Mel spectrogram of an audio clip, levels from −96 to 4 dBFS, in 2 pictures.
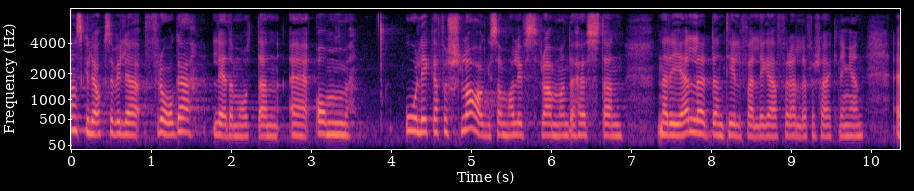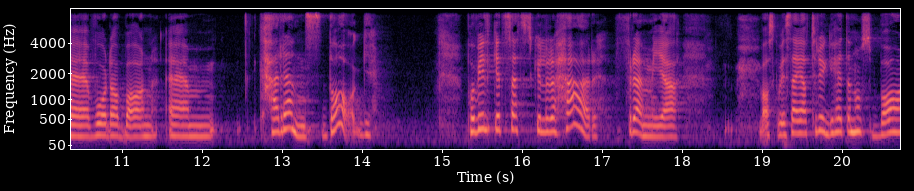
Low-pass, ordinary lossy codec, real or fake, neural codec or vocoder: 7.2 kHz; none; real; none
